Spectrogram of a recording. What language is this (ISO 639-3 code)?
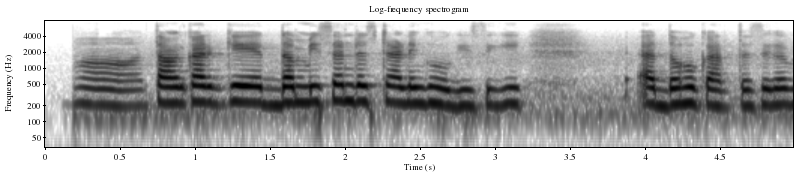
pan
